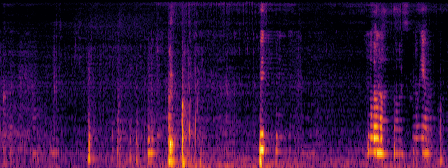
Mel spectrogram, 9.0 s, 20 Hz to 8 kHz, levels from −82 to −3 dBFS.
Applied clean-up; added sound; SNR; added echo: neural mask model DeepFilterNet 3.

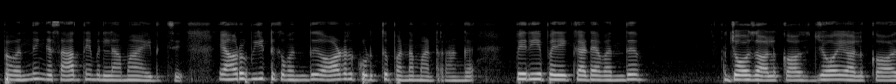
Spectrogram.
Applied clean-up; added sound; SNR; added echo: none; none; none; none.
